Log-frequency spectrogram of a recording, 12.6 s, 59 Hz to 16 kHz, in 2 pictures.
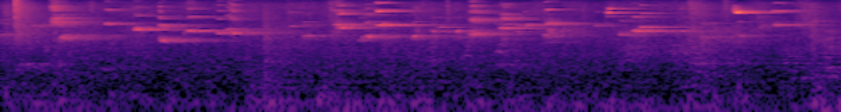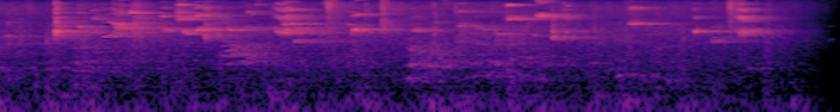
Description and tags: Sound Description: sounds while the krav maga lesson
Recording Device:
Zoom H2next with xy-capsule
Location: Universität zu Köln, Humanwissenschaftliche Fakultät, sports hall, #216, ground floor
Lon: 6.919444
Lat: 50.933611
Date record: 2014-11-19
record by: Stoffel and edited by: Stoffel/Pettig/Biele/Kaiser
2014/2015) Intermedia, Bachelor of Arts, University of Cologne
